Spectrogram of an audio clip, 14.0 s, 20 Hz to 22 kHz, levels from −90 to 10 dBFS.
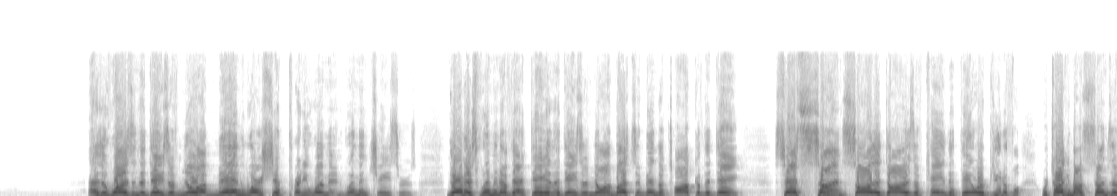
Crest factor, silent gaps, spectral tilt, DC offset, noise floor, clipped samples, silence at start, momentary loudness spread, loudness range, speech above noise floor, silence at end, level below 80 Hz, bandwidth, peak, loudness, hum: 12 dB; none; -4.5 dB/octave; under 0.1%; -81 dBFS; under 0.1%; 1.1 s; 9 LU; 2 LU; 50 dB; 0 s; -66 dBFS; 16 kHz; -20 dBFS; -31 LUFS; none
